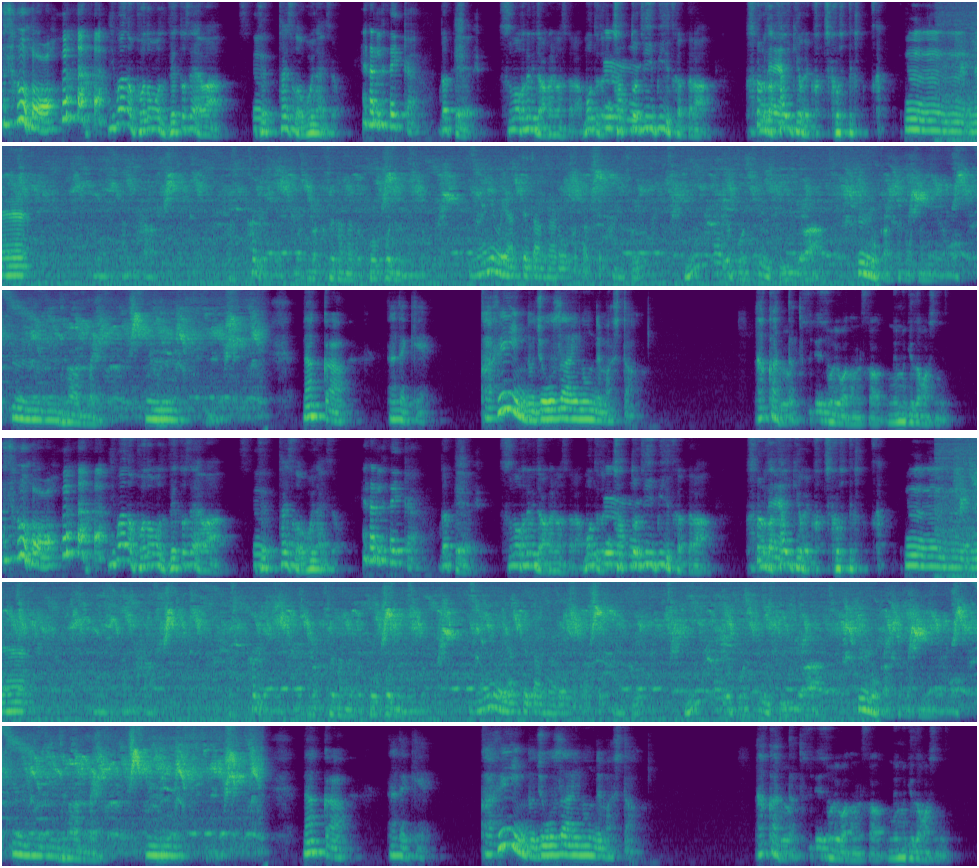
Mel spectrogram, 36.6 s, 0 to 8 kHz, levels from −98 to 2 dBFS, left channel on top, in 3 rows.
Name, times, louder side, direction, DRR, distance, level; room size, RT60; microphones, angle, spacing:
voice 1, 0.0-1.3 3.1-3.3 4.5-5.2 7.5-8.0 9.4-9.8 11.3-12.5 18.0-20.2 22.9-23.1 24.5-25.2 26.2-26.6 26.9-27.2 27.8-28.7 29.2-29.7 30.4-32.3 33.8-34.8, left 3 dB, 70° left, 0.6 m, -29 dB
voice 2, 1.3-2.8 3.2-4.2 5.5-5.9 6.2-8.9 9.3-11.0 13.3-14.2 15.0-17.6 20.7-22.5 23.0-24.2 25.1-25.8 26.3-26.6 34.1-34.3 34.6-36.2, left 1 dB, 20° left, 0.3 m, -33 dB
Rain, 11.6-23.1, right 2 dB, 40° right, 1.1 m, -42 dB
sound 1, 11.9-27.7, right 7 dB, 60° right, 0.5 m, -31 dB
3.7 x 2.6 x 4.5 m
head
